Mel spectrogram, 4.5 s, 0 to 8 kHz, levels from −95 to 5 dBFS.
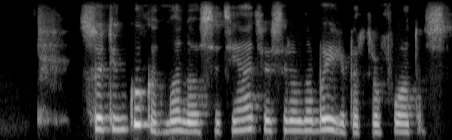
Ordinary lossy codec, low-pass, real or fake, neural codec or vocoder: Opus, 32 kbps; 7.2 kHz; real; none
